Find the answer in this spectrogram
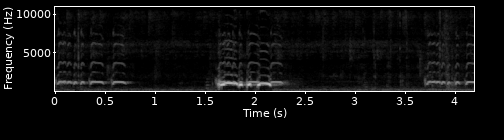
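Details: Local zebra dove with a big voice, song meant to prompt other doves to sing; a loud bubbling coo between quieter level trills, with faint low background noise.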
